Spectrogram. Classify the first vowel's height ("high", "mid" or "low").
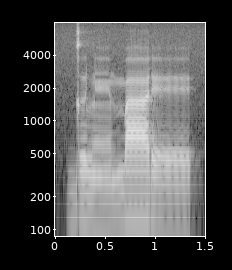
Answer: mid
